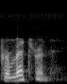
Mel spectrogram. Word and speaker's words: permethrin: permethrin. Is it? Am I saying it right? – Permethrin, yeah.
